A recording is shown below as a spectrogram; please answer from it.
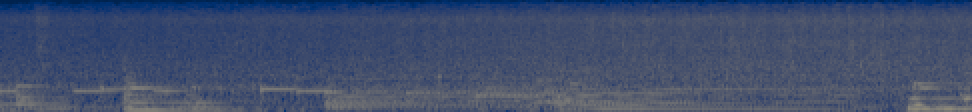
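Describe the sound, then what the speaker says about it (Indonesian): Fast-flowing river water just below a spring among trembesi and gayam trees, a steady broadband rushing wash that runs continuously and fairly loud with no voices. "sungai yang airnya mengalir cukup deras"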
